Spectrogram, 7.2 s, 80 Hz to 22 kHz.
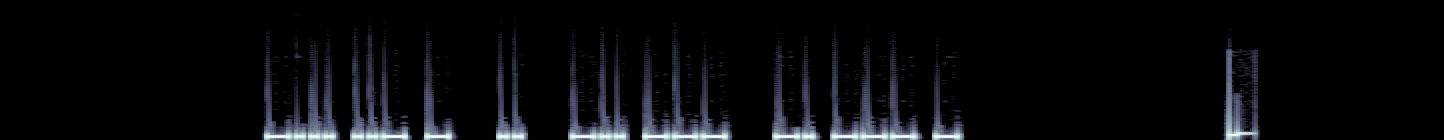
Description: Morse code, heard as a keyed tone, about 33 wpm, 700 Hz. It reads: BUT I DO NOT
